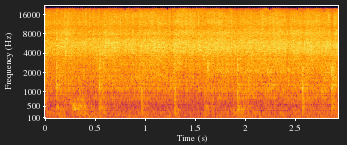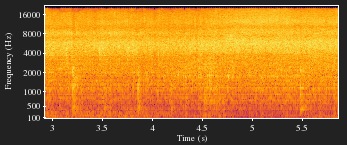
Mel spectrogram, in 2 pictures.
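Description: Beef strips for burrito filling fry steadily in a hot pan, a dense, even sizzle with faint scraping taps of stirring scattered throughout, close and continuous with no voices.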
